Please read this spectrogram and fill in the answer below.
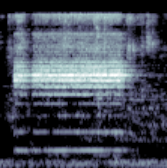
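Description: A single steady high-pitched alarm-like tone, held for about a second and a half, starting just after the beginning and stopping shortly before the end.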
